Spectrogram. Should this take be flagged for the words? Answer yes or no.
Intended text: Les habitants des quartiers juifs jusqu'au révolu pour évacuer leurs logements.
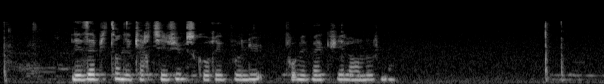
no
